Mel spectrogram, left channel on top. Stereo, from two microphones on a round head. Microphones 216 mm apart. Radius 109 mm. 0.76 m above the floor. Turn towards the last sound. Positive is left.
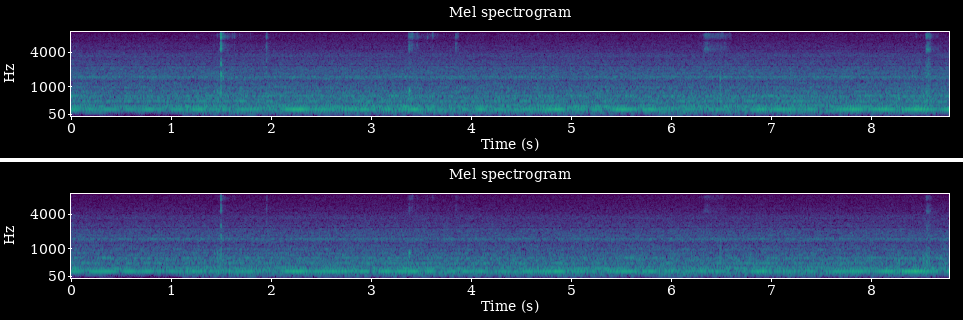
turn(degrees=45)  # may be behind; listen again after turning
